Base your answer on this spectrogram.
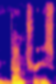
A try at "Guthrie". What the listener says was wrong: Guthrie. There's no N.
